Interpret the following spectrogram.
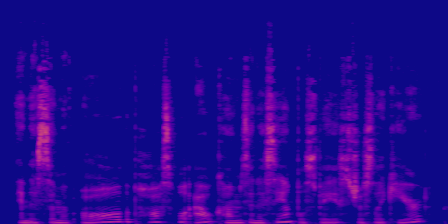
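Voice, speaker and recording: The speaker is soft-spoken and somewhat breathy, with lively intonation. The pace is fairly slow. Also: woman. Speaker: math teacher. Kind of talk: lecture.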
